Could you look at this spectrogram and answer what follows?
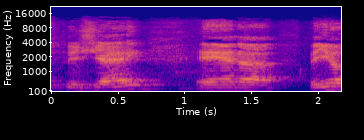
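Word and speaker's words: Piggee: name is abraham vijay it's spelled p-i-g-g-e-e i had them in class i called him piggy for about two or three days before i realized it was pisje and uh but you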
